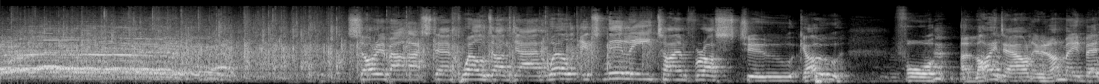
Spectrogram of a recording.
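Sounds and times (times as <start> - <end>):
audience applause: 0.0 - 6.6
speech: 3.6 - 10.9.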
